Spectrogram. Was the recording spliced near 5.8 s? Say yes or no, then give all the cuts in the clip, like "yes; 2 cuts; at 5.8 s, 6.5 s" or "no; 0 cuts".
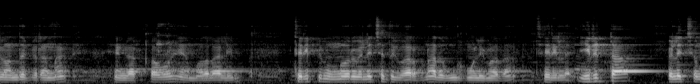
yes; 1 cut; at 5.8 s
